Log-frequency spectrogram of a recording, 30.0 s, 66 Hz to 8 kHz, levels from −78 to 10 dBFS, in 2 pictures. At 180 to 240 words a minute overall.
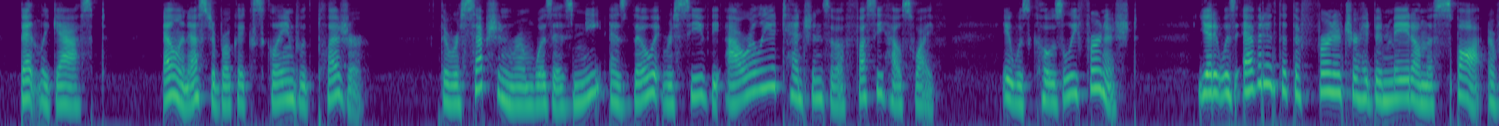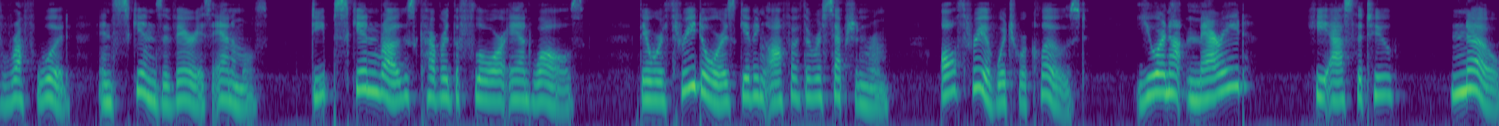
No: average, 165 wpm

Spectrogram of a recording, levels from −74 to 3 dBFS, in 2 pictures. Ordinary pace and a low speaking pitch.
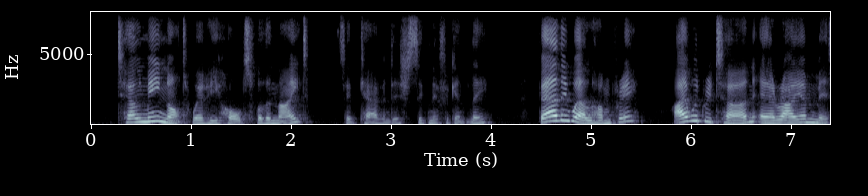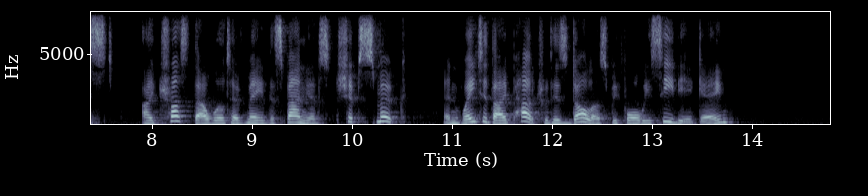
No: average, 185 wpm; high, 195 Hz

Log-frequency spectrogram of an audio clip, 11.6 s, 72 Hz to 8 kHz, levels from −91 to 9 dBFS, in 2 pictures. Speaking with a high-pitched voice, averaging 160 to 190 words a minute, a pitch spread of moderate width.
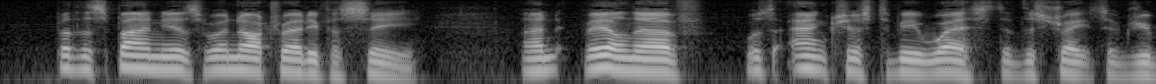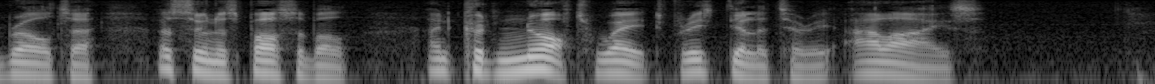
No: low, 135 Hz; average, 165 wpm; average, 5.0 semitones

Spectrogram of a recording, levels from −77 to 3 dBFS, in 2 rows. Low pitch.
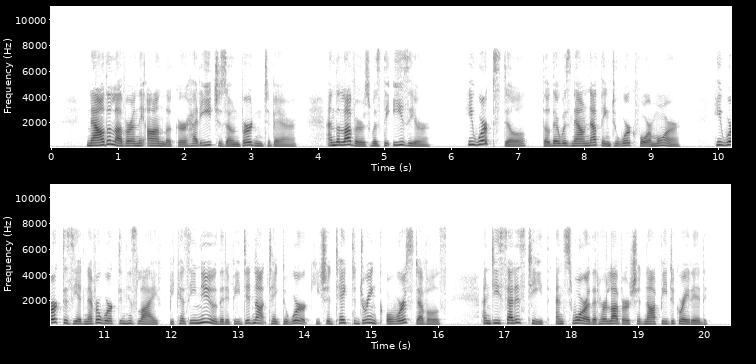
No: medium, 180 Hz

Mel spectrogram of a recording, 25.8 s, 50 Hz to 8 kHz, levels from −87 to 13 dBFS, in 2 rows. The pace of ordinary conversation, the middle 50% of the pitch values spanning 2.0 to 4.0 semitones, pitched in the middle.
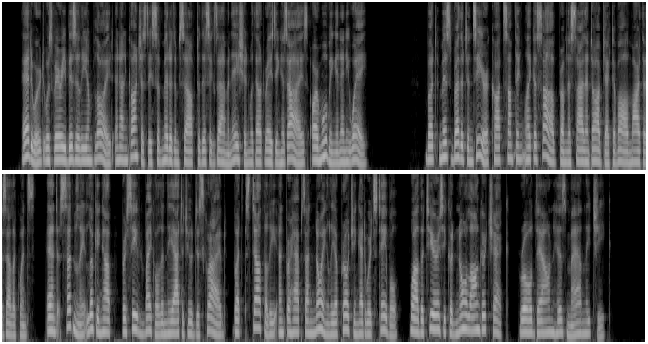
Yes: average, 160 wpm; average, 3.7 semitones; medium, 170 Hz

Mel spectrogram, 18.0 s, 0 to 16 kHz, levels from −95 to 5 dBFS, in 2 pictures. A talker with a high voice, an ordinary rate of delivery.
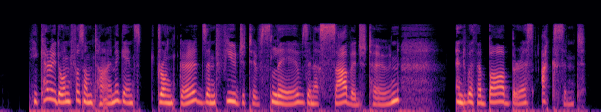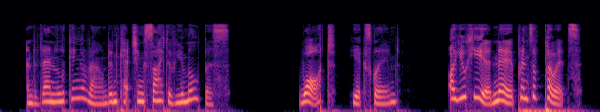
No: high, 230 Hz; slow, 130 wpm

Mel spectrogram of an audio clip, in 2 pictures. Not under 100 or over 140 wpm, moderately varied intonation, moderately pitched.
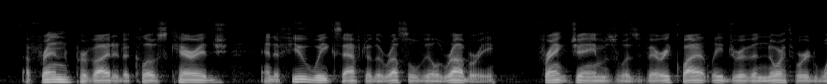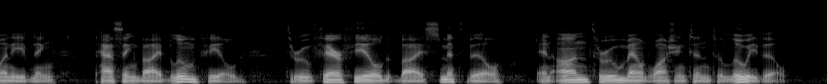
No: slow, 135 wpm; average, 3.9 semitones; very low, 85 Hz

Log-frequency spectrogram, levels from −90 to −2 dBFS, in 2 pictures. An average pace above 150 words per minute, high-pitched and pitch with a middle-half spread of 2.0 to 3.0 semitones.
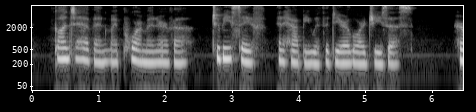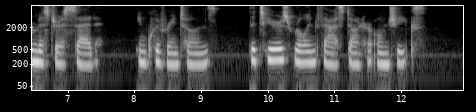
No: average, 145 wpm; high, 225 Hz; narrow, 2.5 semitones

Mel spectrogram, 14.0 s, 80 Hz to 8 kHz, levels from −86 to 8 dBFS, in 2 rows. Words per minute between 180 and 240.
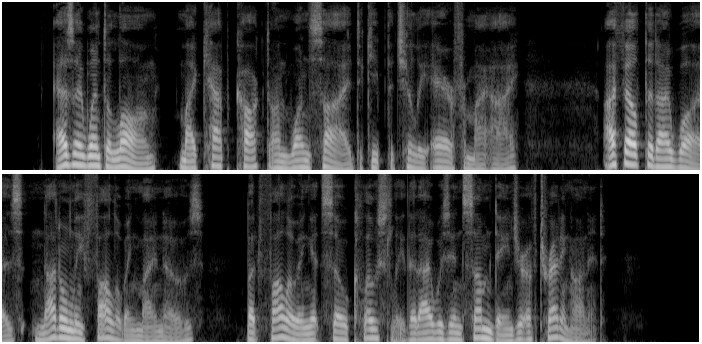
Yes: average, 185 wpm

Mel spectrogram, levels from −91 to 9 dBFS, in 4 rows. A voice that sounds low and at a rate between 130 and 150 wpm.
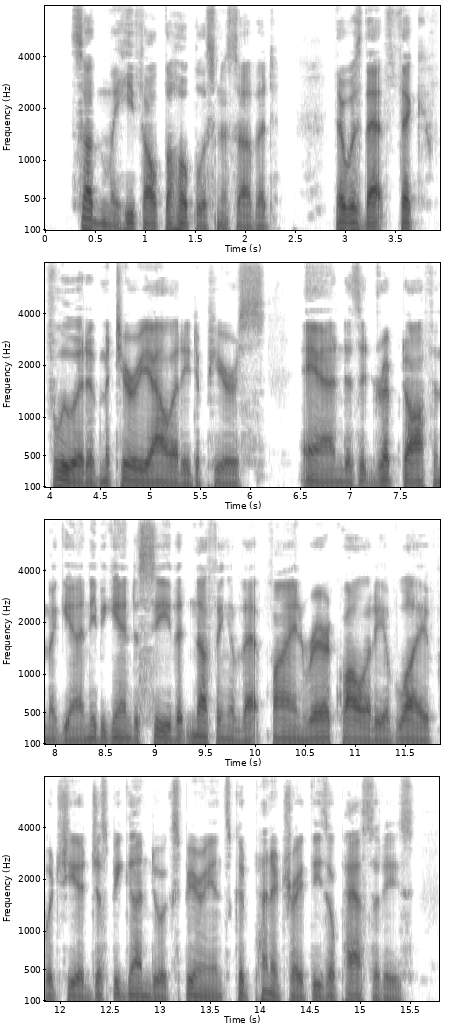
No: very low, 80 Hz; average, 180 wpm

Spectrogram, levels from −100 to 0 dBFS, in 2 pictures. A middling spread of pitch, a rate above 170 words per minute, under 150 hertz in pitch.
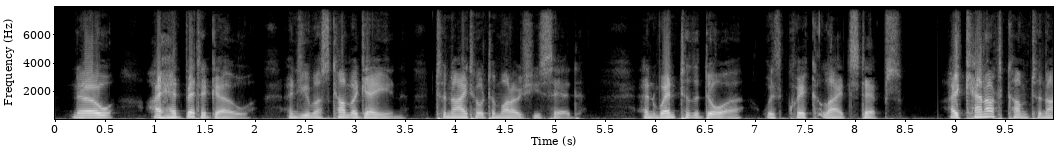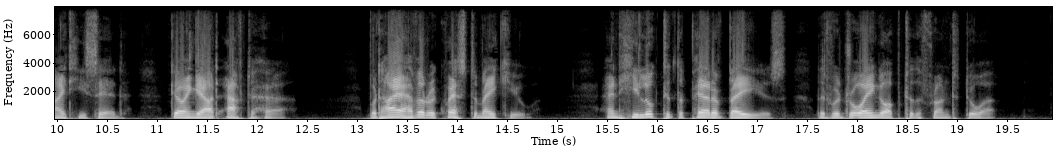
Yes: average, 4.0 semitones; average, 185 wpm; medium, 140 Hz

